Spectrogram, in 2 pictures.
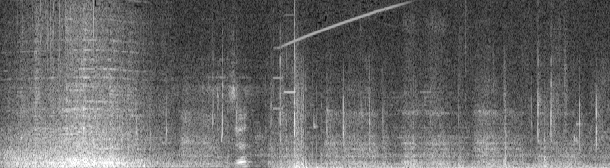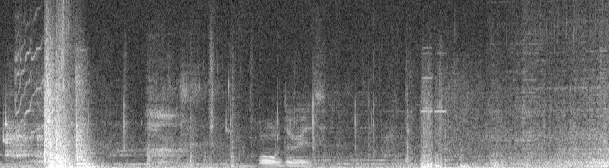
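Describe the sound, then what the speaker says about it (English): Scattered heavy knocks and thuds from a door repeatedly banging in Outlast, heard as a few loud irregular impacts over a dim, uneasy background, with a person speaking between them. "there's a banging door"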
